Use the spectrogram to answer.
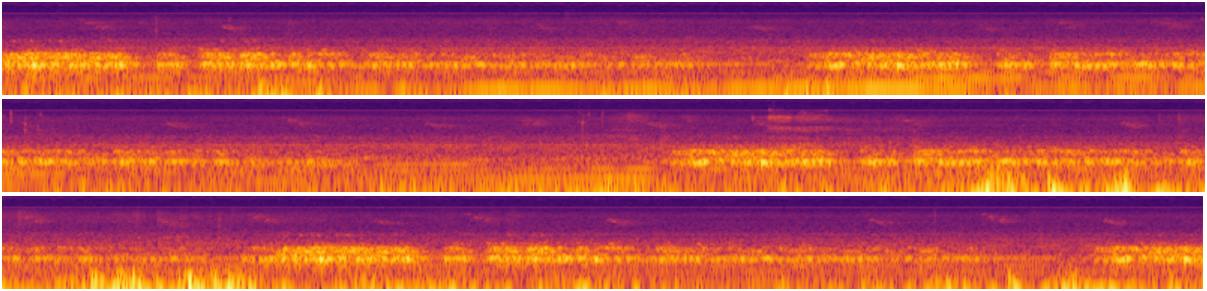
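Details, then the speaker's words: Cavernous rales (gurgling, large-bubble rales) on chest auscultation: low, coarse, resonant bubbling in bursts with each breath, like blowing through a thin straw into water; such patients may have a history of tuberculosis. "es más o menos ese ruido el ruido que se genera cuando soplamos con una pajilla delgada dentro de un vaso de agua vamos a escuchar estos sectores cavernosos o gorgoteo o de grandes burbujas"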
